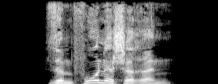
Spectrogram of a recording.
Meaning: inflection of symphonisch: 1. strong genitive masculine/neuter singular comparative degree 2. weak/mixed genitive/dative all-gender singular comparative degree
- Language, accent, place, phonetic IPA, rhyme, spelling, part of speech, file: German, Germany, Berlin, [zʏmˈfoːnɪʃəʁən], -oːnɪʃəʁən, symphonischeren, adjective, De-symphonischeren.ogg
